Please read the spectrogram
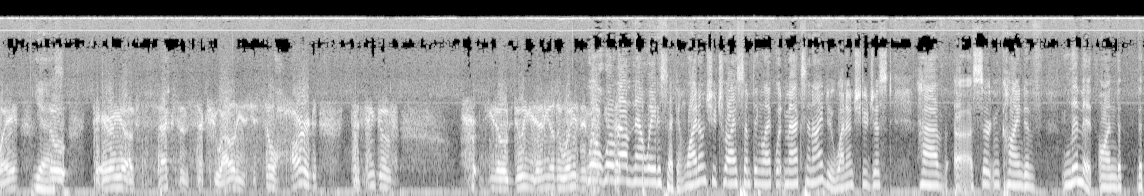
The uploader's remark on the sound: This is a caller on my Saturday night live show.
